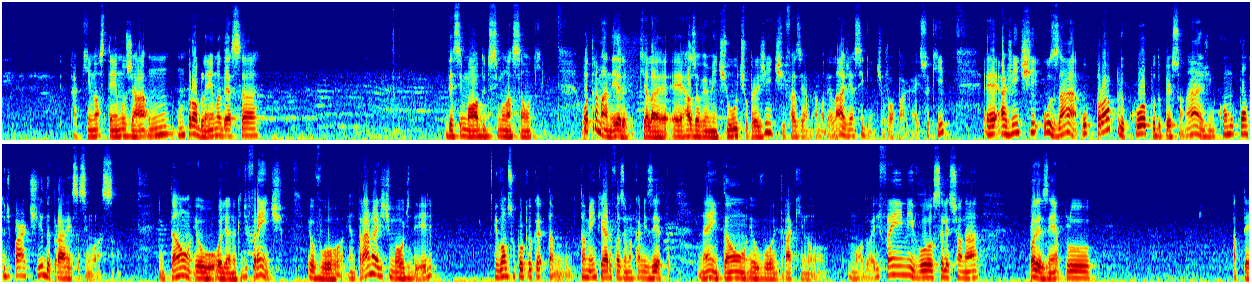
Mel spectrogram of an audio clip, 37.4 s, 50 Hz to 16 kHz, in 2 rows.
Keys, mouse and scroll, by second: 0.1 middle click, 1.1 ctrl+middle click, 4.4 click, 5.2 click, 5.8 space, 7.4 middle click, 8.7 Escape, 9.2-10.5 middle drag, 10.6-12.5 ctrl+middle drag, 12.6 x, 12.9 click, 13.7 middle click, 14.7 click, 21.9 click, 23.6 ctrl+middle click, 24.1 ctrl+Tab, 25.5 ctrl+middle click, 27.1-31.0 ctrl+middle drag, 30.1 z, 31.0 click, 32.6-37.4 drag.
